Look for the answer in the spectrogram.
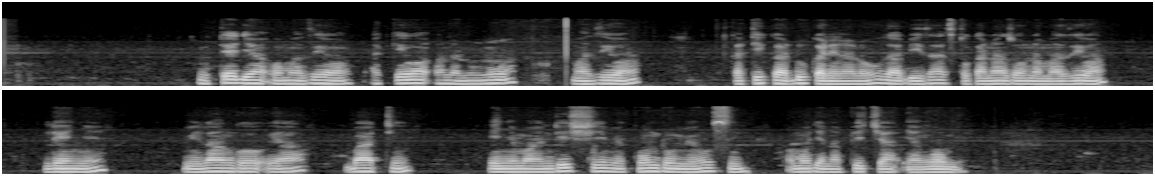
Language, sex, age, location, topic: Swahili, male, 18-24, Dar es Salaam, finance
